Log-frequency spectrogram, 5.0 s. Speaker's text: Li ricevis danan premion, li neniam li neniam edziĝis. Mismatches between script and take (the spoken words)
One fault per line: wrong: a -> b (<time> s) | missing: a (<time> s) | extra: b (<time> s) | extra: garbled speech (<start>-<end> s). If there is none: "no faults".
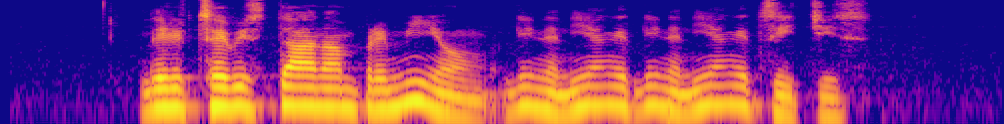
no faults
